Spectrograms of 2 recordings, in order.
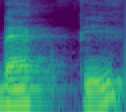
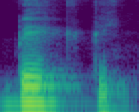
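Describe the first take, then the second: First: "ব্যক্তি" with open bæ, bæk-ti; wrong bæ vowel. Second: "ব্যক্তি" with closed e, bek-ti; correct be vowel. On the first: Teacher shows students the mistake, "ব্যক্তি" as bæk-ti. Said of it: "তাহলে ভুল". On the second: Teacher models for students, "ব্যক্তি" as bek-ti. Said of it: "এটার উচ্চারণ হবে এরকম". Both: Shown as a demonstration.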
